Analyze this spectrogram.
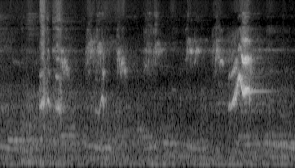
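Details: Pet cockatiel saying hello, giving a few soft chirps then one loud upward-sweeping squawky call near the end, over a quiet room hum.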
